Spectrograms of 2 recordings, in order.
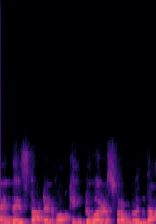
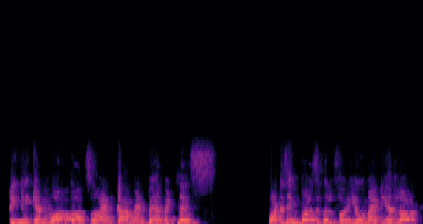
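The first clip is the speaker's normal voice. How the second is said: much higher, insistent questioning of the Lord; fervent counter-argument; 7 semitones higher than usual. Retold or imitated. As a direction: argue back with rising fervour. Young man counter-argues the Lord.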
